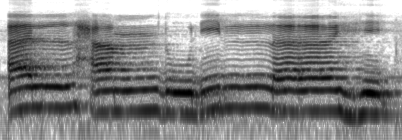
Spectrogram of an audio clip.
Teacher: nggak boleh jangan dikolkolahkan ya, nggak boleh, dia harus ditahan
